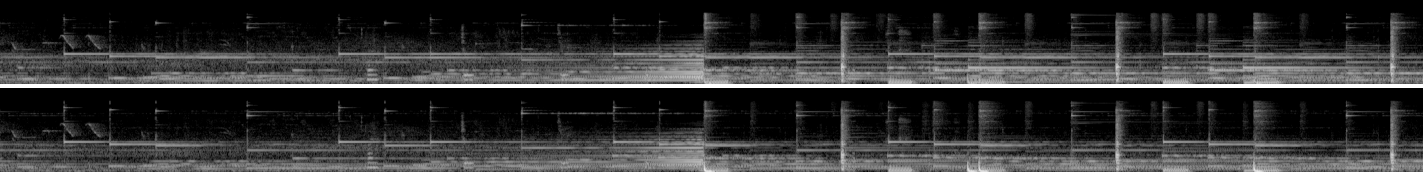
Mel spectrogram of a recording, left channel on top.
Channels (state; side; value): normal; both; correlation 0.40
